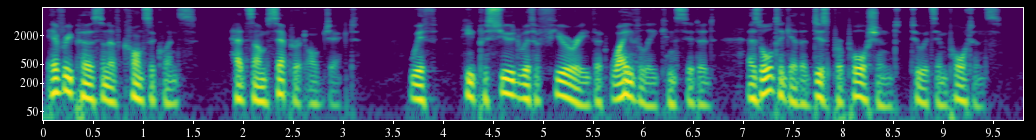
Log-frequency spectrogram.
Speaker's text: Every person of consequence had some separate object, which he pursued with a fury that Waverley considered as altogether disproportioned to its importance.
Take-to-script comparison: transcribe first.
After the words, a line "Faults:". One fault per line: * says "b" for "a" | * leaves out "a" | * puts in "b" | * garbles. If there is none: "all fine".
Every person of consequence had some separate object, with he pursued with a fury that Waverley considered as altogether disproportioned to its importance.
Faults:
* says "with" for "which"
